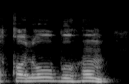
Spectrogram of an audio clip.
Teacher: اس کو 1 سیکنڈ کے لیے میم کی آواز کہی جاتی, اس کو لمبا نہیں کیا جاتا. تو یہ ایسے ہوگا کہ قلوبہم, تو اس میں ہلکا سا بھی اگر غنہ آ جائے تو وہ پھر اس میں وہ قواعد کے مطابق نہیں رہتا. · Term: اظہار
